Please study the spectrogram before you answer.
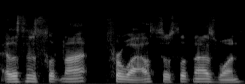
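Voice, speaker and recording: A young man talks in a loose, rambling way, laughing often and swearing freely. His voice sits at a middling pitch. The sound is close and dry, with no room echo. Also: fairly even intonation, quick pace. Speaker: musician guest. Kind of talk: casual podcast chat. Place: home bedroom in quarantine.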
